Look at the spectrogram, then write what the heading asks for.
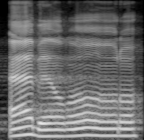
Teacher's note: Huruf ba dipantulkan karena berharokat sukun ya. Huruf ba berharokat sukun adalah salah satu dari huruf-huruf pantul ya.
